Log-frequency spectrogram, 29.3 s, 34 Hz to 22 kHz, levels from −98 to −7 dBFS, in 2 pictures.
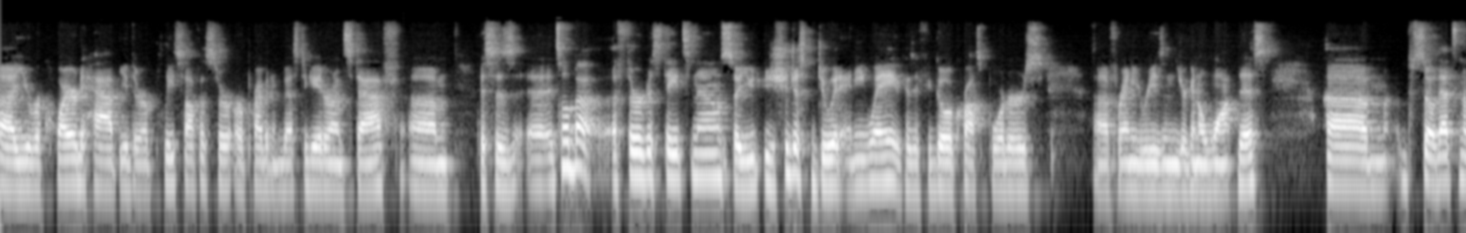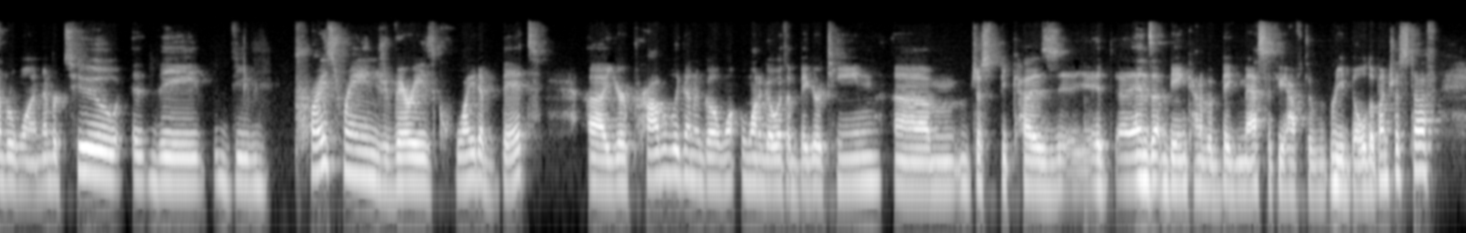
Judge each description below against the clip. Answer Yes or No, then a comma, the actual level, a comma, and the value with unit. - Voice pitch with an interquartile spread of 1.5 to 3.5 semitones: Yes, average, 2.8 semitones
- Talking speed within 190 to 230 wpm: Yes, average, 195 wpm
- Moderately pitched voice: No, low, 130 Hz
